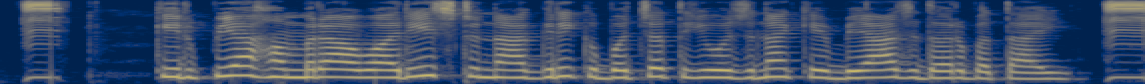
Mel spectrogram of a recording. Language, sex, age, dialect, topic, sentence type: Bhojpuri, female, 18-24, Southern / Standard, banking, statement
